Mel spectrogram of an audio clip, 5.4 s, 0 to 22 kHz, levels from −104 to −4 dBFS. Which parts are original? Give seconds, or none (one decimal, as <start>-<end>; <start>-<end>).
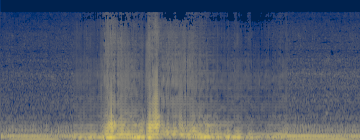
0.0-1.1; 4.3-5.4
